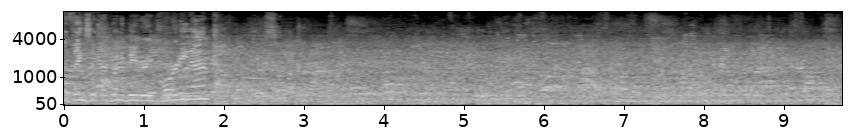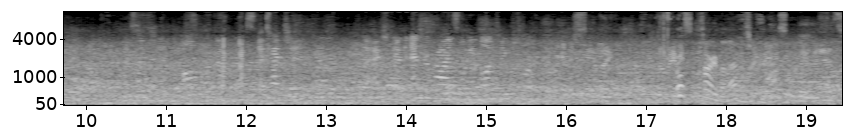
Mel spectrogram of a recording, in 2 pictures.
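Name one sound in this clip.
Nearby men and women talk over the crowd.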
